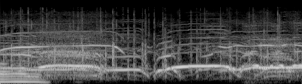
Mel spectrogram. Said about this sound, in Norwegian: Det er publikum hypa.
